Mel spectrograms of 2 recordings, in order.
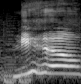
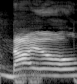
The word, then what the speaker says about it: Nihil: Nihil, Nile, Nil, however you want to pronounce it, all of them are correct in my mind.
